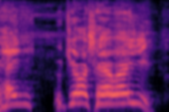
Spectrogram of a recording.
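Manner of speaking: high, loud, called-out yell. Complaining he must hunch over to reach the camera, the speaker demonstrates yelling a greeting. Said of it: "yelling like this".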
